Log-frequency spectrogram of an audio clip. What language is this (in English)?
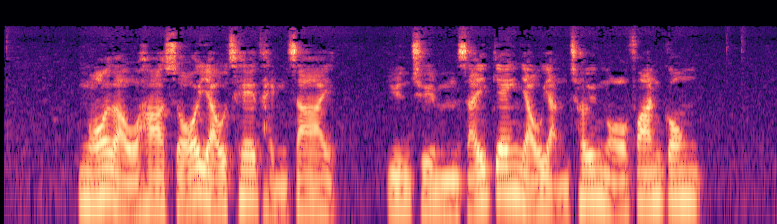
Cantonese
